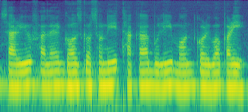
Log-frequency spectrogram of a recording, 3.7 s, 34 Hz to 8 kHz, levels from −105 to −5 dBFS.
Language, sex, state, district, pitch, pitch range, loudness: Assamese, male, Assam, Kamrup Metropolitan, 120 Hz, 115-125 Hz, -16 LUFS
